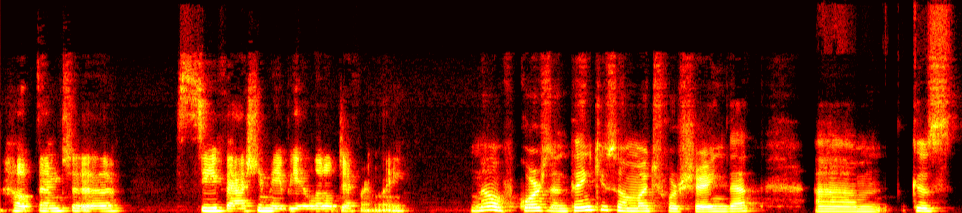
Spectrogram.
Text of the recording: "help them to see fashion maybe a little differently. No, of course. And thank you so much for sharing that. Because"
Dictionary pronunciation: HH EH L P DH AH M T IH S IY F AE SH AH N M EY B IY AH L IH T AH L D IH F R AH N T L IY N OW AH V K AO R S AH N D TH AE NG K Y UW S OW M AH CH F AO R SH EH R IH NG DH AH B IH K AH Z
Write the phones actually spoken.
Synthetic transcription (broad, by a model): HH EH L P DH AH M T IH S IY F AE SH AH N M EY B IY AH L IH T L D IH F R AH N T L IY N OW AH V K AO R S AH N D TH AE NG K Y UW S OW M AH CH F AO R SH EH R IH NG DH AH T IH K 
